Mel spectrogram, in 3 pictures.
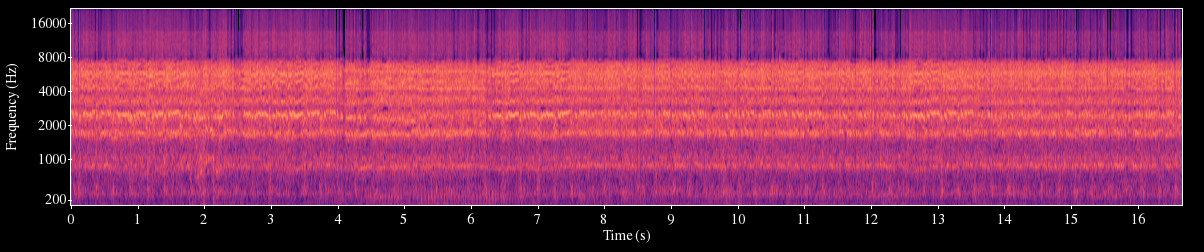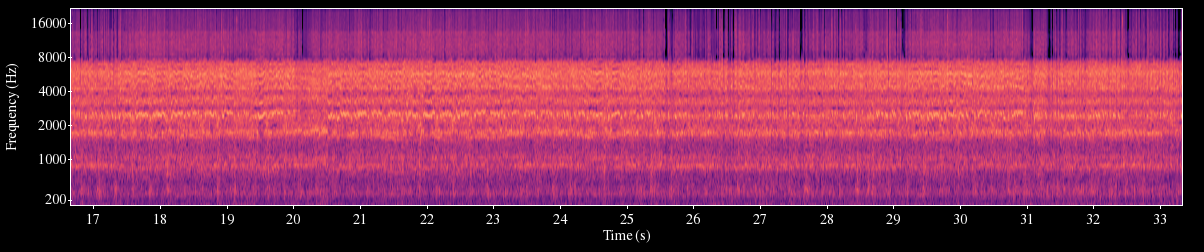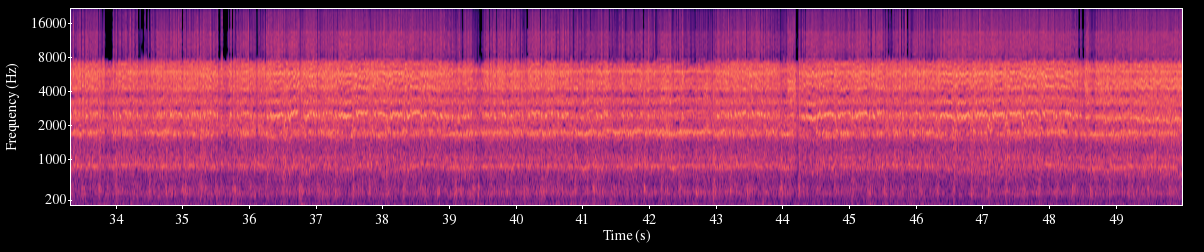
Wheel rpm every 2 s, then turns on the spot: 220, 220, 220, 220, 230, 230, 230, 230, 230, 220, 220, 220, 230, 230, 230, 230, 240, 230, 230, 230, 230, 230, 220, 220, 220.
none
